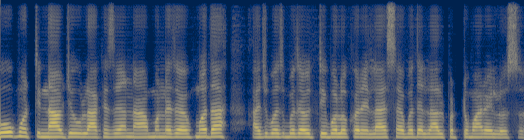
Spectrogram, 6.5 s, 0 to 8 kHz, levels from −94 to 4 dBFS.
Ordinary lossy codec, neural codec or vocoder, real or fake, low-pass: none; codec, 16 kHz, about 1 kbps, DyCAST, with the encoder's durations; fake; none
